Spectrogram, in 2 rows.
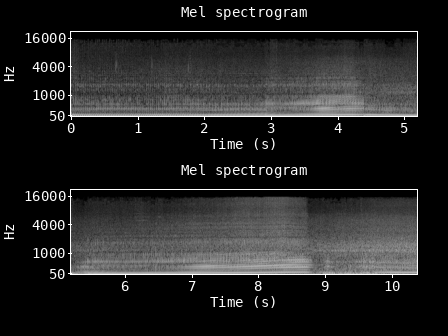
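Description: Alfa Romeo Giulietta QV's 1750 TBi turbocharged four-cylinder breathing through a Supersprint exhaust with the middle silencer removed, heard from inside the cabin as the car accelerates. The engine note climbs, drops at a gear change about four and a half seconds in, climbs again and drops at another shift about nine seconds in. It has a slightly deeper note but stays civilized, at the limit of what is acceptable in the cabin and close to a stock car's sound.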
